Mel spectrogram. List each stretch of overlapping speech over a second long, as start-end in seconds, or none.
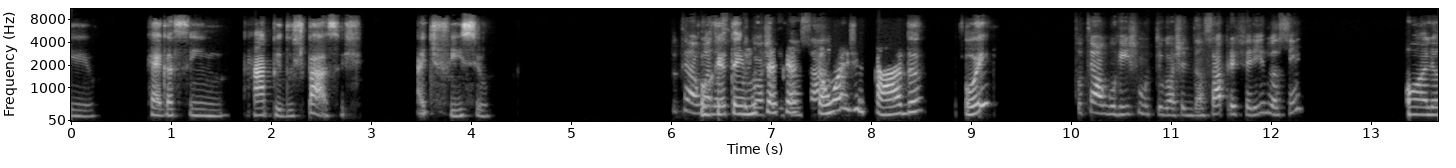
6.2-7.6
